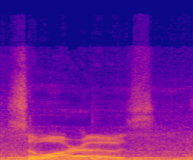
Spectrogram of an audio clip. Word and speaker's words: saguaro: can't destroy them and there's a silent G in their name and my friend George can tell you exactly what the call saguaros I find that when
